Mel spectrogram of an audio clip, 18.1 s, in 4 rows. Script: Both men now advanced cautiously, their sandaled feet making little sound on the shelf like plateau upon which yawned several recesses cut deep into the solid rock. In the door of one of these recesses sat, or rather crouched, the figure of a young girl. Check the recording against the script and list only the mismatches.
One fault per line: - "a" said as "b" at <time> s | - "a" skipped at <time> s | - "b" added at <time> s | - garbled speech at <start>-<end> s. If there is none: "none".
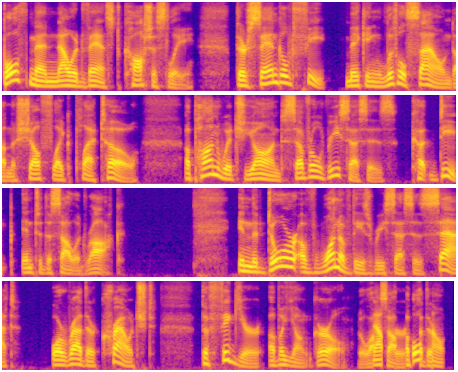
- garbled speech at 17.2-18.1 s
